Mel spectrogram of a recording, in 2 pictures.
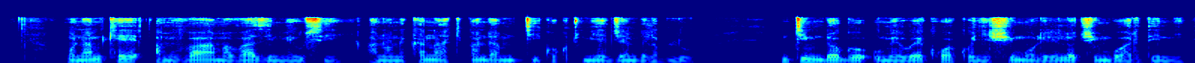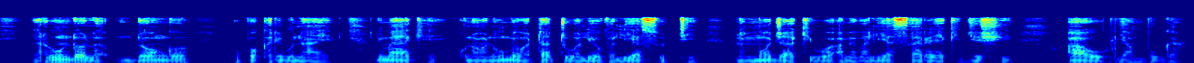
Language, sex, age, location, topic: Swahili, male, 18-24, Nairobi, government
